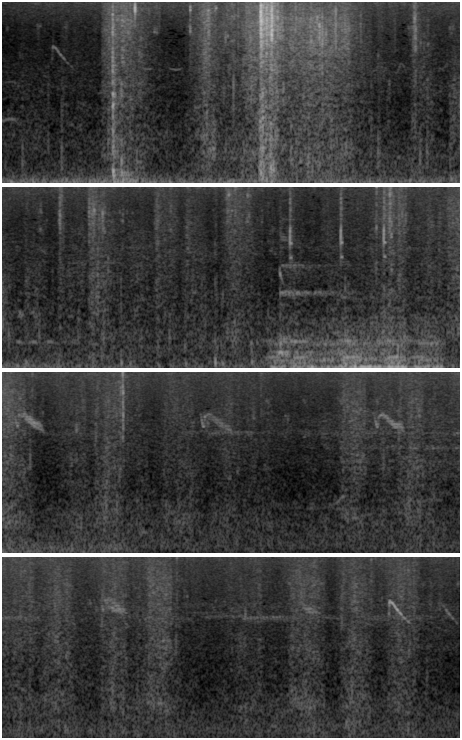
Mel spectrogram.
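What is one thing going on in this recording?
Footsteps crunch softly on dirt and grass.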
